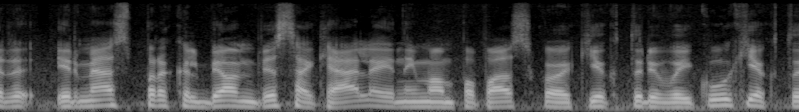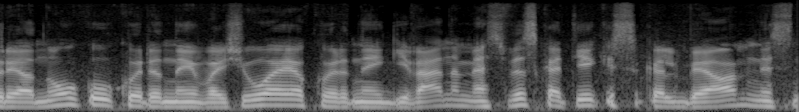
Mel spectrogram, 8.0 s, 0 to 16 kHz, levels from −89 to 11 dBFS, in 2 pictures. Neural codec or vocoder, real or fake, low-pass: none; real; 14.4 kHz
